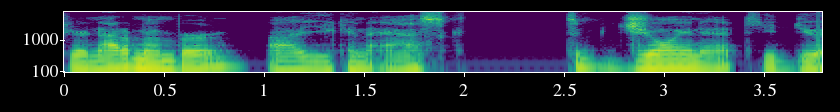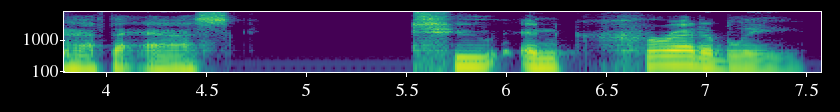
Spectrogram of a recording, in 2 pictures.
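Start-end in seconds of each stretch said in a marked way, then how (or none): 5.5-7.5 drawn-out mock gravity, sarcastic. Real, not acted. Podcast host telling listeners about the join questions, sarcastic. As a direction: stretch it slowly with heavy sarcasm. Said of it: "I say that sarcastically".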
